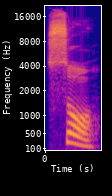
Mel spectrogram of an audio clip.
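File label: "со", Komi, female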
